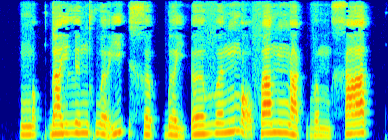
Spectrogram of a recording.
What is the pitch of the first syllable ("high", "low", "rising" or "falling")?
low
